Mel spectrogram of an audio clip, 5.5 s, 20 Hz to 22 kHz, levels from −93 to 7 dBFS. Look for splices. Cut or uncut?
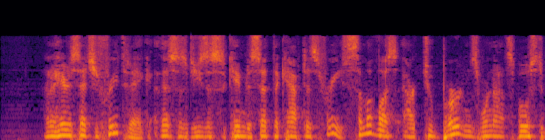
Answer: cut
